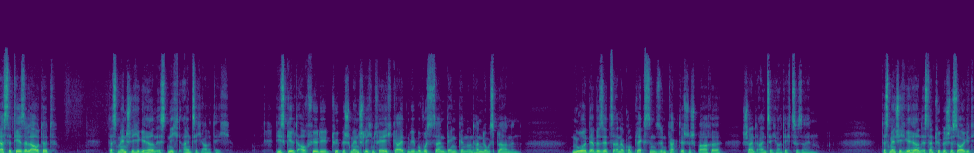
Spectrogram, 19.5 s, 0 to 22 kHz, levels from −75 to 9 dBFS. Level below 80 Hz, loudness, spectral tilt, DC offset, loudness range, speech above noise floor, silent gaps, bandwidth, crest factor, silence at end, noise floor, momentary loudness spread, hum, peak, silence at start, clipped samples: -52 dBFS; -18 LUFS; -5.5 dB/octave; under 0.1%; 5 LU; 43 dB; none; 15 kHz; 16 dB; 0 s; -60 dBFS; 12 LU; none; -2 dBFS; 0 s; under 0.1%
